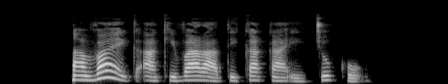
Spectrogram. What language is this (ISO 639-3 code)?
pwn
